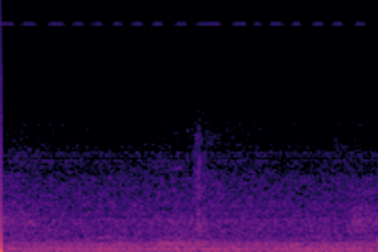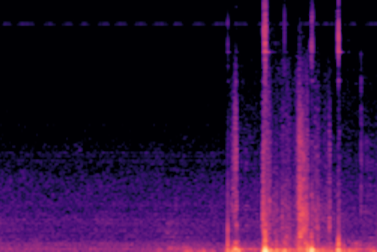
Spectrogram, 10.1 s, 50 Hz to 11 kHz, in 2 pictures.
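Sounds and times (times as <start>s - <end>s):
rustling on microphone: 8.0s - 10.0s
dull thuds on microphone: 8.1s - 9.6s.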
